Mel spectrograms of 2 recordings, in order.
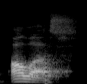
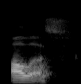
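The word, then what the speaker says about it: ἄλλος: so we got so all us so I'm going to emphasize this because this is the smooth breathing mark this is the accent and so we emphasize the first syllable all us now if you put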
